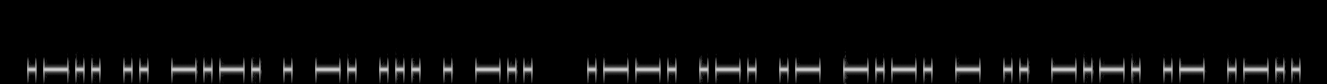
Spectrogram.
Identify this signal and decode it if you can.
Morse code, heard as a keyed tone, about 15 wpm, 700 Hz. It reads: LICENSED PRACTICAL
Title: Practice QSO - Exchange 3 - More Info - 15wpm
